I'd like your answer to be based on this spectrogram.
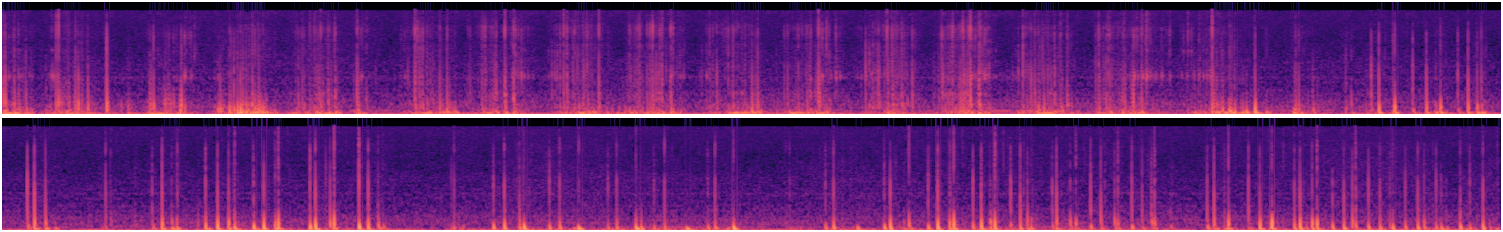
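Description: A hollow, orange, textured rubber chicken toy is held upright in front of a microphone and scratched with fingertips and nails. The result is a dense, continuous run of quick, dry scratching and tapping sounds with a soft, low-heavy body and no ringing tail. The scratching grows sharper and more clipped in the second half.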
